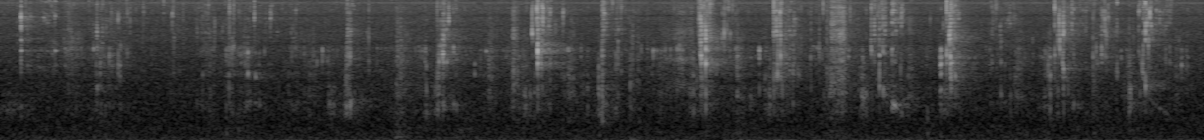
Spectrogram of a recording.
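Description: Faint chewing of mole chilaquiles, tortilla chips in sauce, with irregular small crunches.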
